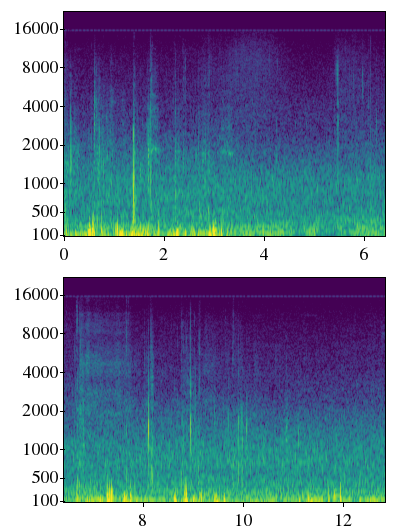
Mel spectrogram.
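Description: Footsteps on asphalt, irregular and uneven, over a low steady hum.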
